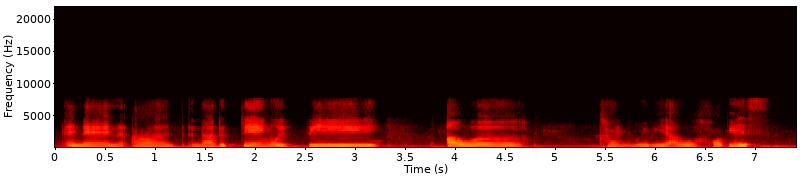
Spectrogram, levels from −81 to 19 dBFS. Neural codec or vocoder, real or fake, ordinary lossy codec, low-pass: codec, 16 kHz, 6 kbps, DAC; fake; none; none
